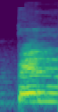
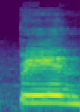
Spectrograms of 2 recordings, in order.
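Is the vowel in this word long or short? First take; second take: short; long. First: The vowel is short, one beat long. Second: The vowel is long, two beats long. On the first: "इसको अगर हम पेन बोल रहे हैं तो एक एक" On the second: "जो दर्द वाला होता, अगर पेन बोलेंगे तो दो एक लग जाएगा"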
